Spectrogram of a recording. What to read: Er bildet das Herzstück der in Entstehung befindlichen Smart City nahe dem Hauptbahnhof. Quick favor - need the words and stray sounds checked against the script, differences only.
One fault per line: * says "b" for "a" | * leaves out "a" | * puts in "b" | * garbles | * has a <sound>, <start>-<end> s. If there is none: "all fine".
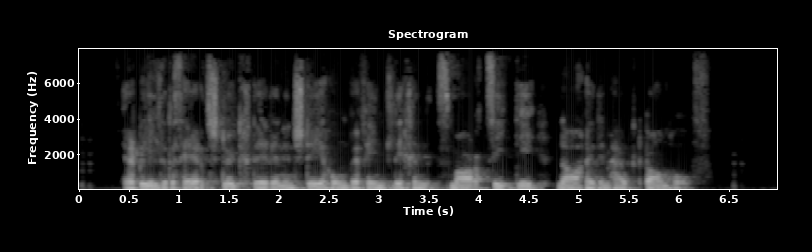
* has a dropout, 5.1-5.1 s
